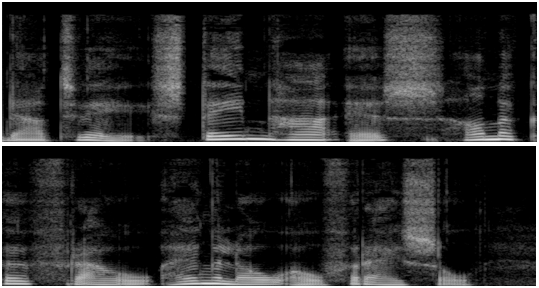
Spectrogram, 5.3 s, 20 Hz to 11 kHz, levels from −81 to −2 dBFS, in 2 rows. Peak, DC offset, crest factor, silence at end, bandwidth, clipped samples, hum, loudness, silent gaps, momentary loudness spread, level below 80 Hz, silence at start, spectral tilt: -8 dBFS; under 0.1%; 16 dB; 0.35 s; 10.5 kHz; under 0.1%; none; -24 LUFS; none; 9 LU; -68 dBFS; 0 s; -5 dB/octave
